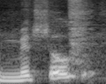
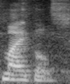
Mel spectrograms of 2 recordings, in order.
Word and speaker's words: Mitchell: I just wanted to get it's Mitchell. Well, it's pronounced Michaels. Yeah, Michaels. Okay. It's sort of spelled in between Mitchells and Michaels, but yeah.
